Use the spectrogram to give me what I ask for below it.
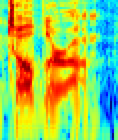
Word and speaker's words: Toblerone: Toblerone. – Don't say it right. Go listen to it. – Right? – Yeah, there you go. Toblerone.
